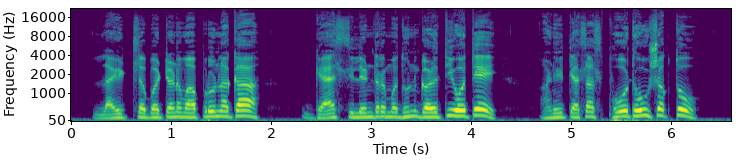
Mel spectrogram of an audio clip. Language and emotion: Marathi, fearful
